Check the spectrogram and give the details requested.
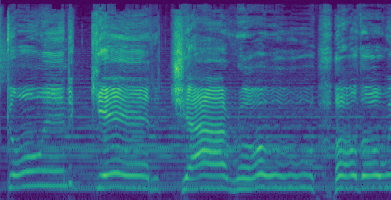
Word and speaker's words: gyro: to get get a gyro although it's technically pronounced hero although I still want to call it a gyro cuz it sounds cooler stomach dude are you going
